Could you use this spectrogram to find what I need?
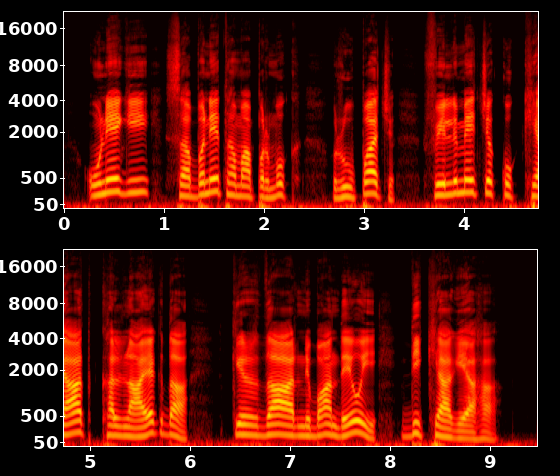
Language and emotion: Dogri, neutral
